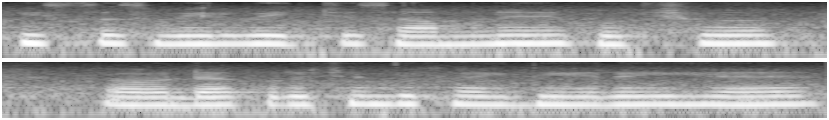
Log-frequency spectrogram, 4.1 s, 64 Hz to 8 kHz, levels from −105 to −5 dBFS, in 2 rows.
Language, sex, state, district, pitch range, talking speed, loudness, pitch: Punjabi, female, Punjab, Fazilka, 205-225 Hz, 160 wpm, -15 LUFS, 215 Hz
